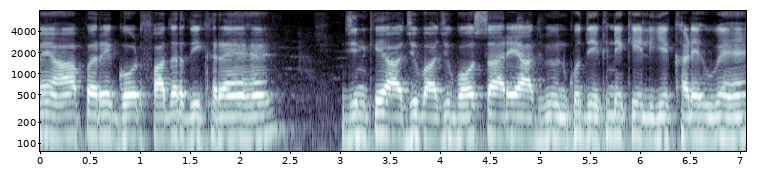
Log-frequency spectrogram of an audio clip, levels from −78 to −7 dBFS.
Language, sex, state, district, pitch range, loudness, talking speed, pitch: Hindi, male, Gujarat, Valsad, 120-130 Hz, -13 LUFS, 170 wpm, 125 Hz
